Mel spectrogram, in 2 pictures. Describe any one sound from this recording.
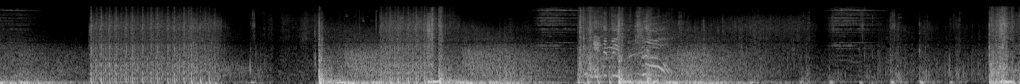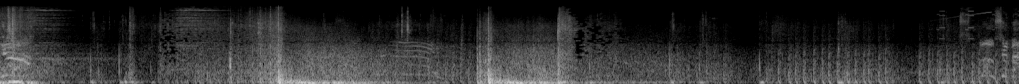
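Rifle shots ring out in quick bursts.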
